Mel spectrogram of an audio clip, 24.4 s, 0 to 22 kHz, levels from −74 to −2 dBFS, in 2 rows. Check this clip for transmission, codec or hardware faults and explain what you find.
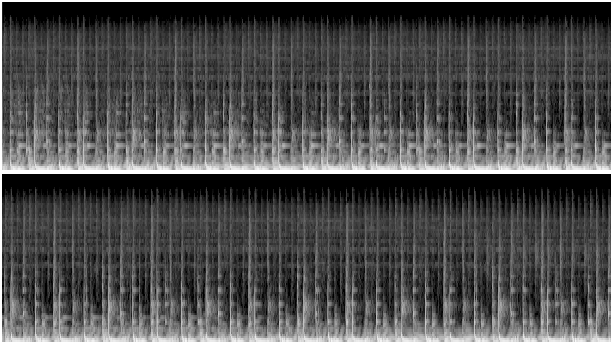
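One fault appears: CD scratch ticks, from 14.40 to 15.43 s. A surface blemish corrupted more data than error correction could rebuild on each disc rotation, so the player concealed the gaps, giving seven short ticks, the longest a few milliseconds, at about seven per second.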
